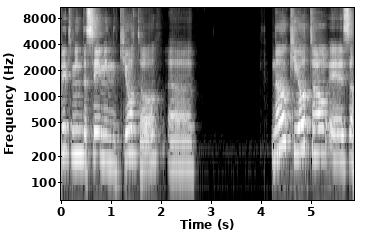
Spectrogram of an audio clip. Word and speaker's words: Kyoto: Kyoto. It's a short O at the end.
